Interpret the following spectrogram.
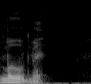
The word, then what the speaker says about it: MVMT: Anyway, but what Lee is sporting with all new fairness is a beautiful MVMT watch. Pronounced movement.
